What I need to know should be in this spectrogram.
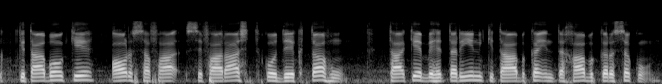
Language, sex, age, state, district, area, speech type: Urdu, male, 18-30, Uttar Pradesh, Saharanpur, urban, spontaneous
